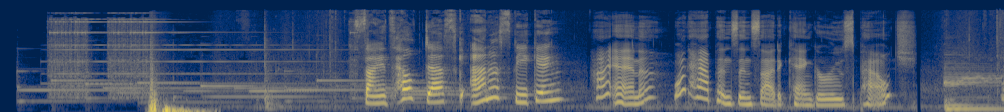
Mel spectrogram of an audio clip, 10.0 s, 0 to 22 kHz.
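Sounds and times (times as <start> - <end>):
telephone bell ringing: 0.2 - 3.3
loud low thump: 1.5 - 2.2.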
